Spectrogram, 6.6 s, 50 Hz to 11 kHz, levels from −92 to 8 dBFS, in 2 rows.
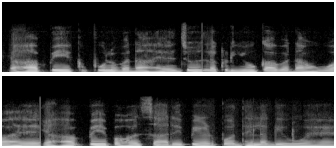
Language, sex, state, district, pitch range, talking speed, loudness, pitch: Hindi, female, Bihar, Kishanganj, 175-190 Hz, 180 wpm, -17 LUFS, 185 Hz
